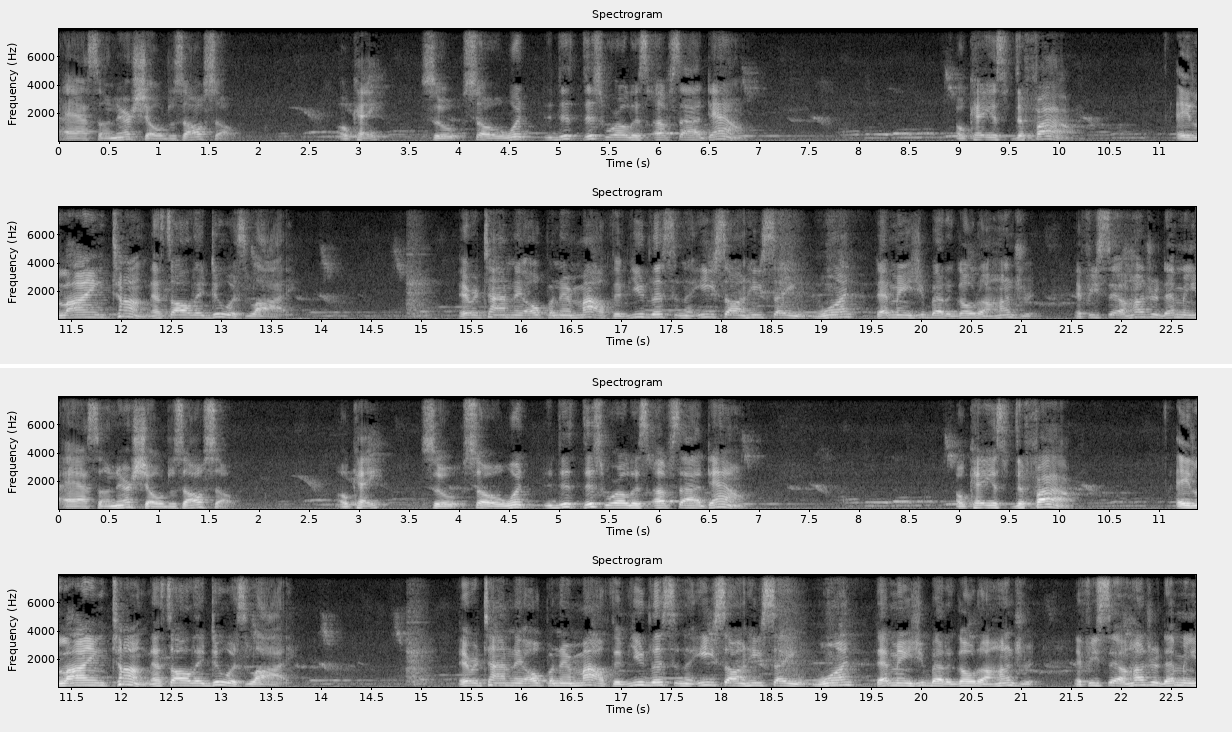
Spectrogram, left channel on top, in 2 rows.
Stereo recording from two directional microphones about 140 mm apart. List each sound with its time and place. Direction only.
0.0 s a man's voice: 10° right (ahead or behind)
2.8 s a man's voice: 10° right (ahead or behind)
8.9 s a man's voice: 15° right (ahead or behind)
11.1 s a man's voice: 25° right (ahead or behind); by 13.7 s 10° right (ahead or behind)
15.3 s a man's voice: 10° right (ahead or behind)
